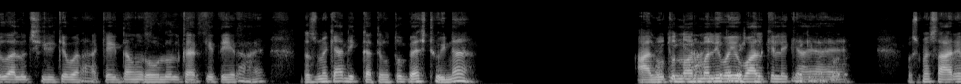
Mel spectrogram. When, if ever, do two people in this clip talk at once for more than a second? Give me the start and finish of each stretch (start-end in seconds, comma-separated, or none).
6.5-8.4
